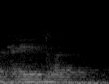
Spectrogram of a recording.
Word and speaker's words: Caesar: Sapete che Cesare è solo la pronuncia ecclesiastica umanistica, cioè non quella originale. La pronuncia originale, ricostruita dai teologi, era qualcosa che assomigliasse a Caesar.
